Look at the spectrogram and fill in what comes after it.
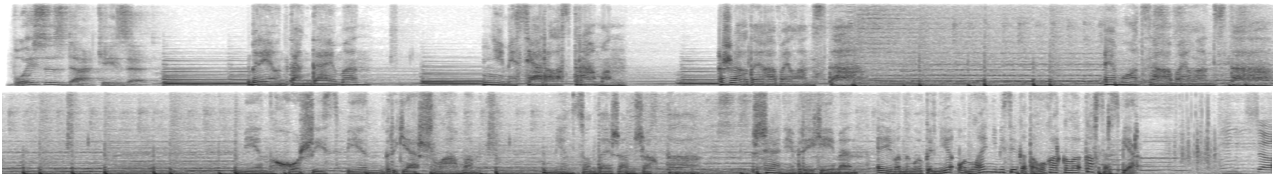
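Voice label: Kazakh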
